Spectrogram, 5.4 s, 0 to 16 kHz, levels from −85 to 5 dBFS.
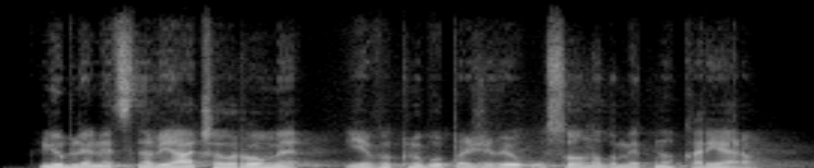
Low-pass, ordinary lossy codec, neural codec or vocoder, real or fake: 14.4 kHz; Opus, 64 kbps; codec, 44.1 kHz, 2.6 kbps, DAC; fake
